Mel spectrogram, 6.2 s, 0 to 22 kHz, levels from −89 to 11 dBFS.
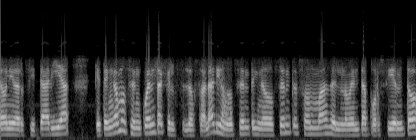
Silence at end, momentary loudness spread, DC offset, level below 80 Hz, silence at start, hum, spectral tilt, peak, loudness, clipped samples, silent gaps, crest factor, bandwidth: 0 s; 6 LU; under 0.1%; -72 dBFS; 0 s; none; -6.5 dB/octave; -8 dBFS; -22 LUFS; under 0.1%; none; 14 dB; 6.8 kHz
